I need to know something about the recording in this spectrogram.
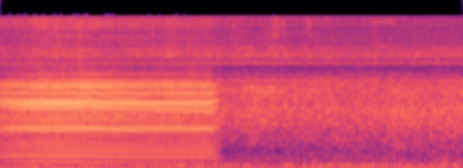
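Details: Tame cow grazing alongside calves, one long steady moo lasting about two seconds with a rich harmonic tone that cuts off abruptly, followed by a constant low engine-like rumble.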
